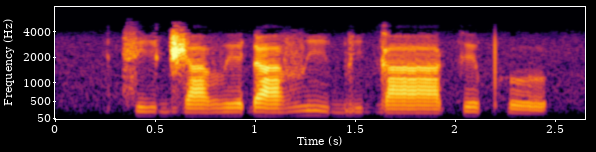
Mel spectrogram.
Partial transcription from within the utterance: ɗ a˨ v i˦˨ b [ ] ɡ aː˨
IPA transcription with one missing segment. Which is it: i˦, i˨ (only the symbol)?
i˨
